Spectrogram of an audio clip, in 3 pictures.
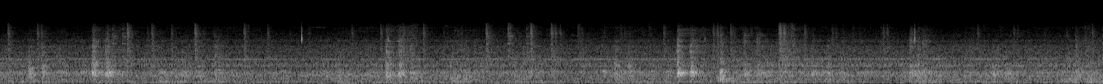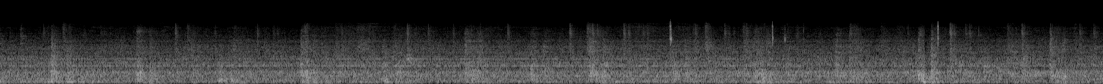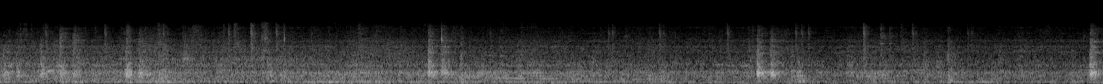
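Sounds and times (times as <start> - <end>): diesel railcar running noise: 0.0 - 33.0
wheels clacking over rail joints: 3.4 - 14.3, 14.9 - 31.9.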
